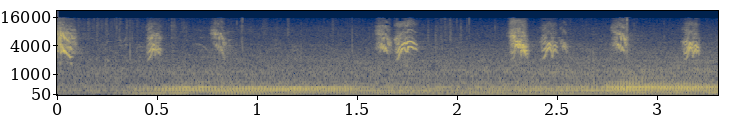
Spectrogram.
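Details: Sparrows hopping onto a hand at Tenmangu shrine, 8 July 2022. Scattered high chirps in pairs sit over a steady low droning hum in the background.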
